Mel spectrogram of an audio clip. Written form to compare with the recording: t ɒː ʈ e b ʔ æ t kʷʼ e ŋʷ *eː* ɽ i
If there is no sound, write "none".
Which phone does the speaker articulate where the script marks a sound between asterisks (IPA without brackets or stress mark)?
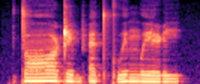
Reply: eː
